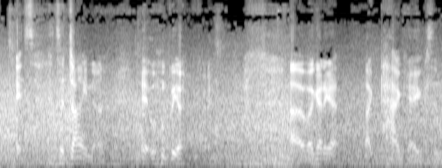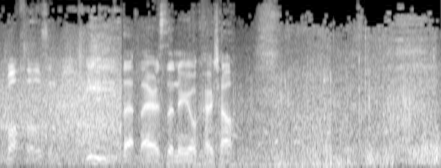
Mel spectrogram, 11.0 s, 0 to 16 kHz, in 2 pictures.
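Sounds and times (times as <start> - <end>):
city street traffic: 0.0 - 11.0
wind buffeting microphone: 5.3 - 11.0.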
